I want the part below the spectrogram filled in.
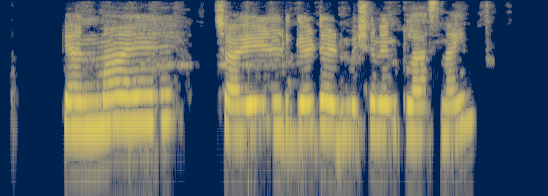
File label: voice message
